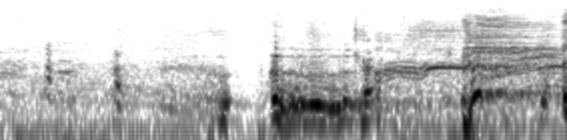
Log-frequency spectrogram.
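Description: Someone coughs and sputters after choking on a nacho chip, a string of sharp, irregular bursts that turn into strained, raspy choking sounds, sometimes edging toward a laugh.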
